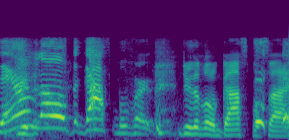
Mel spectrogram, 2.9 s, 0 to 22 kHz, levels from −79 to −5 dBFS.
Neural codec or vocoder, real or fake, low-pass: codec, 44.1 kHz, 7.8 kbps, Pupu-Codec; fake; 7.2 kHz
